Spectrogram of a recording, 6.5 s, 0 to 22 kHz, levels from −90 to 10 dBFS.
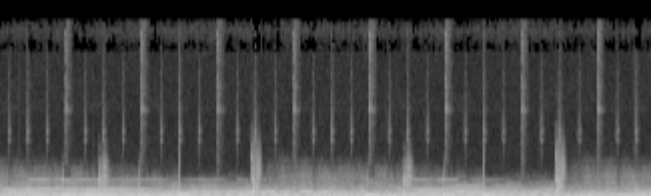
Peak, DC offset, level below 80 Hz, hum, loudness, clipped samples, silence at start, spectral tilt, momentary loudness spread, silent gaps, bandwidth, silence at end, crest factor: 0 dBFS; under 0.1%; -12 dBFS; none; -14 LUFS; under 0.1%; 0 s; -7 dB/octave; 3 LU; none; 19 kHz; 0 s; 10 dB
